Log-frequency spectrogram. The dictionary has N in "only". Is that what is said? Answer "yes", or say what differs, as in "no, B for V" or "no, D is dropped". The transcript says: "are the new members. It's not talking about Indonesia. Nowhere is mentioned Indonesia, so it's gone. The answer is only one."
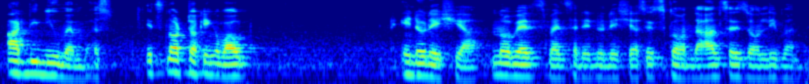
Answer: yes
